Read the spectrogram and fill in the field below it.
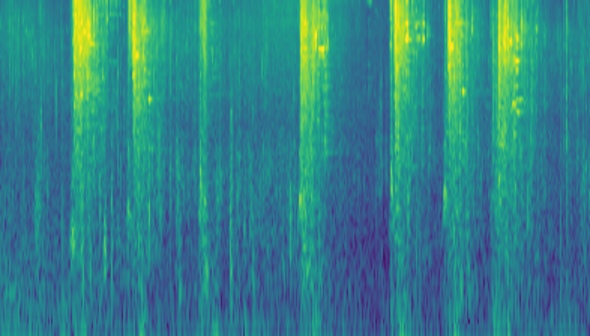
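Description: Energy blasts fire in sharp, crackling bursts.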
